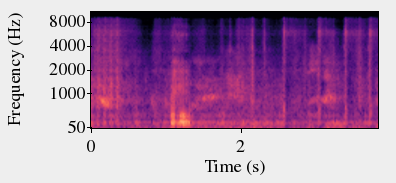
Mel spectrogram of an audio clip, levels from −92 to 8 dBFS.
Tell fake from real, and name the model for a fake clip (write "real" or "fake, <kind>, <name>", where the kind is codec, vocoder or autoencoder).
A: fake, vocoder, WaveNeXt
